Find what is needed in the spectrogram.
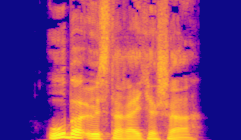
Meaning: inflection of oberösterreichisch: 1. strong/mixed nominative masculine singular 2. strong genitive/dative feminine singular 3. strong genitive plural
- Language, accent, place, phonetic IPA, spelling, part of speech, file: German, Germany, Berlin, [ˈoːbɐˌʔøːstəʁaɪ̯çɪʃɐ], oberösterreichischer, adjective, De-oberösterreichischer.ogg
